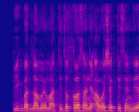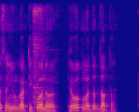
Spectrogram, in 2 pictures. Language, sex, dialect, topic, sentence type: Marathi, male, Southern Konkan, agriculture, statement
